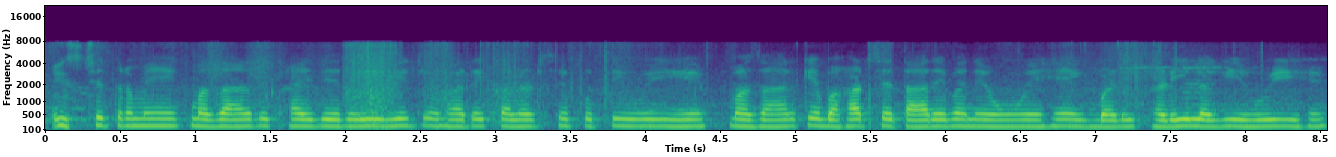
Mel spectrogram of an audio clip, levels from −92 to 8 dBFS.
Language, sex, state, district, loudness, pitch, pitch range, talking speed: Hindi, male, Bihar, Muzaffarpur, -17 LUFS, 180 Hz, 175-185 Hz, 205 wpm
